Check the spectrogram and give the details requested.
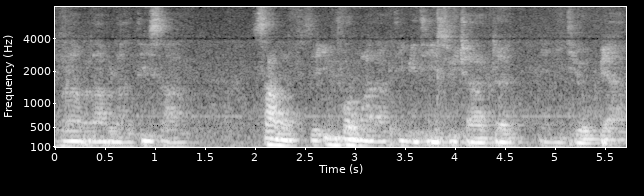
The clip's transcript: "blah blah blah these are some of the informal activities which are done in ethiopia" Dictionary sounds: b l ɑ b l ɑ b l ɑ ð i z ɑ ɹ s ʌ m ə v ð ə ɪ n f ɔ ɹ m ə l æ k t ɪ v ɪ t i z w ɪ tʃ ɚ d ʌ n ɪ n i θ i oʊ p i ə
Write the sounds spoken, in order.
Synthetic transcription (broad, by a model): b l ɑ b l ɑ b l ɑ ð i s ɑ l s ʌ m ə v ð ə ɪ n f ɔ ɹ m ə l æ k t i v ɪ t i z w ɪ tʃ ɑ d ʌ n ɪ n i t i oʊ p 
